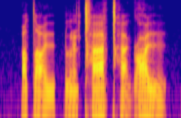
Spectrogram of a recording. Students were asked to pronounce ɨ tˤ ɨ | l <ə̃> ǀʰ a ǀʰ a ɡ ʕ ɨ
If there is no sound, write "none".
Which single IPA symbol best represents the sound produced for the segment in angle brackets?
ə̃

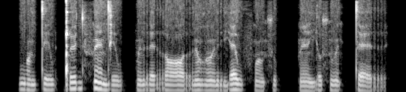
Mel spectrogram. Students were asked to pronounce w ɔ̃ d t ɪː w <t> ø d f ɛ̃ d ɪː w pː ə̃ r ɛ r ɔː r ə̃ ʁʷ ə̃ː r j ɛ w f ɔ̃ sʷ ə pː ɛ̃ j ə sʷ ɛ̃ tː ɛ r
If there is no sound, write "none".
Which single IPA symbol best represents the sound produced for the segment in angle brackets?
ǃ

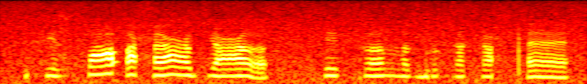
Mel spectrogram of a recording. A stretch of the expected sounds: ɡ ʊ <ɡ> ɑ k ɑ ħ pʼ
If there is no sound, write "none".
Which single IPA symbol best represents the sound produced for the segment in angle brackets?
ɡ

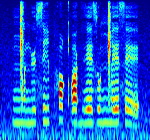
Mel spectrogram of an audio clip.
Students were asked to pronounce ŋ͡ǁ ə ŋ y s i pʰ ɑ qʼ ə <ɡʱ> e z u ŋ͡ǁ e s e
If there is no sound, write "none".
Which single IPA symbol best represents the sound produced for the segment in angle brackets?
ɡʱ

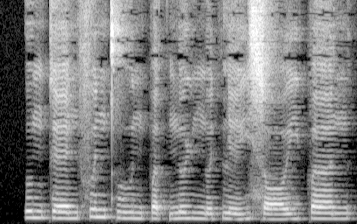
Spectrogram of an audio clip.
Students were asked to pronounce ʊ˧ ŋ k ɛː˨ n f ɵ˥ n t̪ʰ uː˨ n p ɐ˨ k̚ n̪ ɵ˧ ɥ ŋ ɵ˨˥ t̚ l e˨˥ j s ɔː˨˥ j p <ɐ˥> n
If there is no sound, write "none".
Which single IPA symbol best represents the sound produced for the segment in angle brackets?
ɐ˥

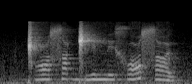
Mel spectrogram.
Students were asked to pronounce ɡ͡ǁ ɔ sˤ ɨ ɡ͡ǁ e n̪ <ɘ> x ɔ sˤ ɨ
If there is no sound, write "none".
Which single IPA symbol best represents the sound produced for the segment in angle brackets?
e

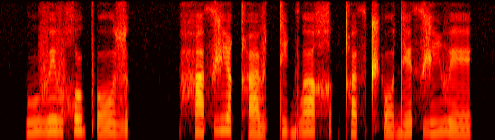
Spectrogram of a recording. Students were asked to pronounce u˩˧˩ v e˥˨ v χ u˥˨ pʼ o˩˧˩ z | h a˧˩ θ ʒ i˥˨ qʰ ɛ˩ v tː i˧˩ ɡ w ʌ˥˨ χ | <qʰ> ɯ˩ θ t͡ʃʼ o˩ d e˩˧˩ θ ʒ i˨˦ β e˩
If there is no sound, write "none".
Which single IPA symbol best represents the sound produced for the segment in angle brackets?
qʰ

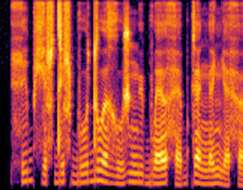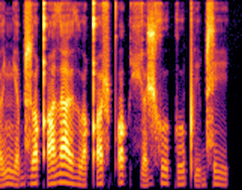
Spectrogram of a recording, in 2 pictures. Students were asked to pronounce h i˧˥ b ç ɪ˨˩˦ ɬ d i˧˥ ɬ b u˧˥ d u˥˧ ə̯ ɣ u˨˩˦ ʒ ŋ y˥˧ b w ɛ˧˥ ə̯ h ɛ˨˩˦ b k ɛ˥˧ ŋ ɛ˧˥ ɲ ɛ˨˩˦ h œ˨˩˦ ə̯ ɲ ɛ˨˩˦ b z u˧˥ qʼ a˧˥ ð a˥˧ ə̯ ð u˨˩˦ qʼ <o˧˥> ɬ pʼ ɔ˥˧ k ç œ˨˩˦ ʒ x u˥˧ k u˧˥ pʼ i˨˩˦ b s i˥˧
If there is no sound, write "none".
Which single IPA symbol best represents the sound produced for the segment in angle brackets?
u˧˥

